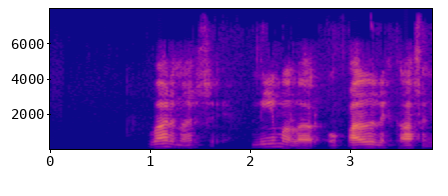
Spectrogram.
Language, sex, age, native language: Icelandic, male, 14, Icelandic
